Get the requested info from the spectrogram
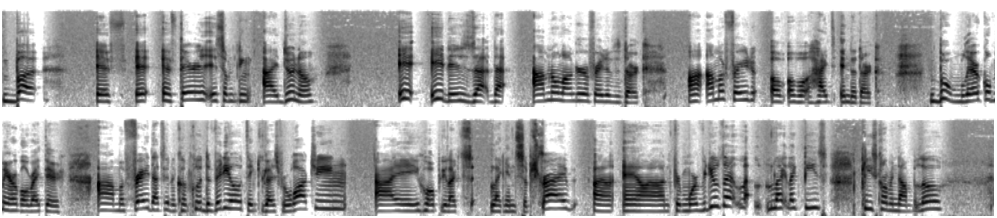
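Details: Stuttering in a male narrator reading a story aloud, who says he stutters a lot and reads poorly.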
